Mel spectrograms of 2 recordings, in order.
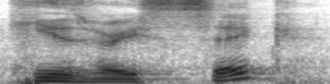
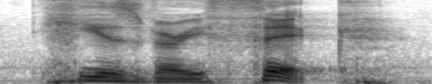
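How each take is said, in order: First: The word sick begins with a clear s. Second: The word sick begins with a th sound. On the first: The person is ill. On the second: The person seems to be called thick.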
